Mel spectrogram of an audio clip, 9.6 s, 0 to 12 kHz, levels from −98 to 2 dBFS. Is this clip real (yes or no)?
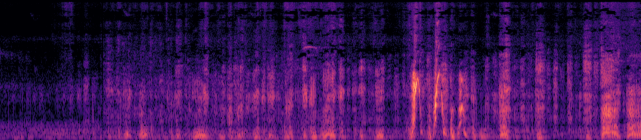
yes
